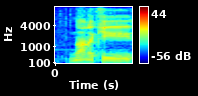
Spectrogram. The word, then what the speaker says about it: Nanaki: the people um I like the uh pronunciation of nanaki I've always said nakaki I feel like most people have said it that way but nanaki sounds cool too and it feels like it's closer to uh Native American pronunciation my limited knowledge of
